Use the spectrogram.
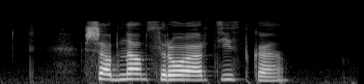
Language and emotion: Russian, neutral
